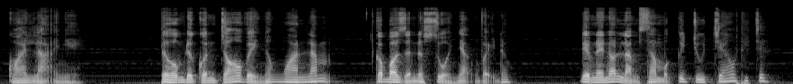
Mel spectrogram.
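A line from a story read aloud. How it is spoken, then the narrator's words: Muttering. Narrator (Vietnamese): ông Cần lẩm bẩm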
